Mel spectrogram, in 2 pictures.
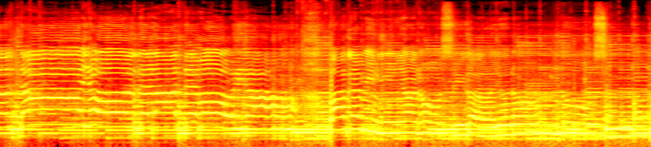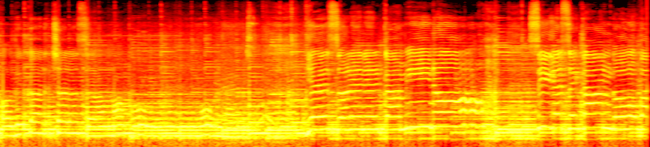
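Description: A small band playing live: a singer over strummed acoustic guitar and electric guitar.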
